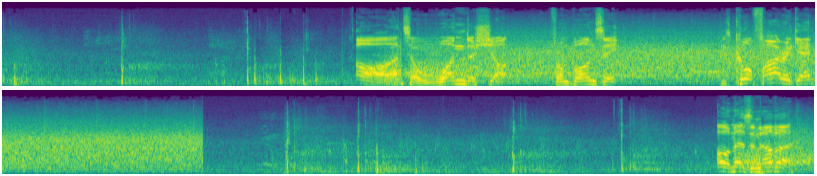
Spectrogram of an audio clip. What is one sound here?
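A tennis ball is struck sharply by rackets in a rally.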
